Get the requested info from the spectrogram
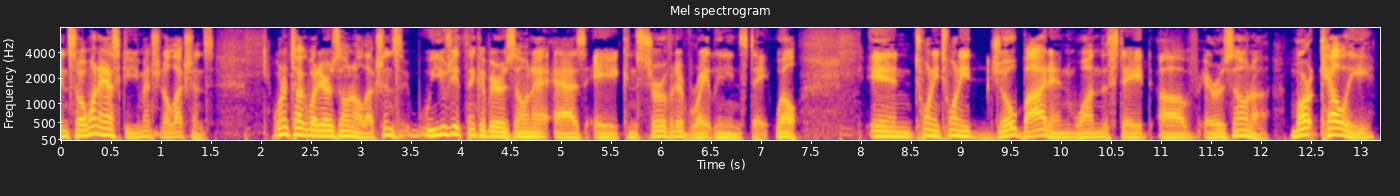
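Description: Male radio host, dry studio sound, brisk leading questions, mid pitch. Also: expressive, no room sound. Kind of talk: radio talk show interviewing.

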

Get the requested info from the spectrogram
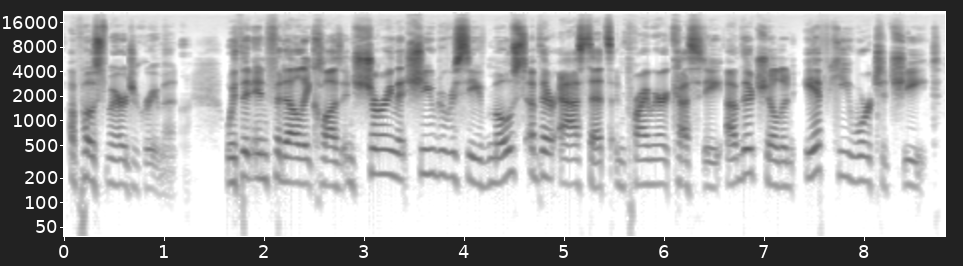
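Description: A middle-aged woman hosting a podcast, chatting casually about celebrity gossip with quick asides and plenty of fillers. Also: lowish voice, a bit bright, dry recording. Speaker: podcast host.

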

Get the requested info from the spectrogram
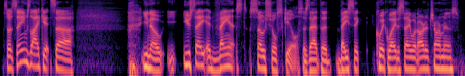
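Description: Brief: male podcast host, Southern US accent, mid pitch, dry close mic, relaxed and chatty. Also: no echo. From American South. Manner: relaxed, laughs easily, halting restarts. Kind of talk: casual interview chat.

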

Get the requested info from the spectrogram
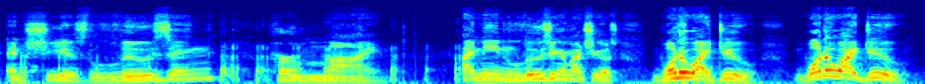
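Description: A man's voice: fairly high pitch, expressive, unhurried. Middle-aged man telling a crude comic anecdote. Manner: crude, swearing, acts out dialogue. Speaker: podcast host, comedian. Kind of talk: casual comedic anecdote telling.

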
